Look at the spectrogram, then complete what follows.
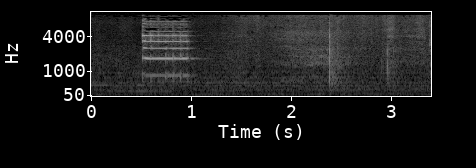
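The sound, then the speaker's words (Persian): A single telephone keypad tone sounds for about half a second as a phone is dialed for a call, followed by quiet hiss and two faint clicks. “بهش یه زنگ بزن بگو بابام خونه از زودتر بیا.”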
